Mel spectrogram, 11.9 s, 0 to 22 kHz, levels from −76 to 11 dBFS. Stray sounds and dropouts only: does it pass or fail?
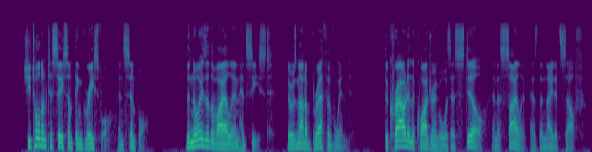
pass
